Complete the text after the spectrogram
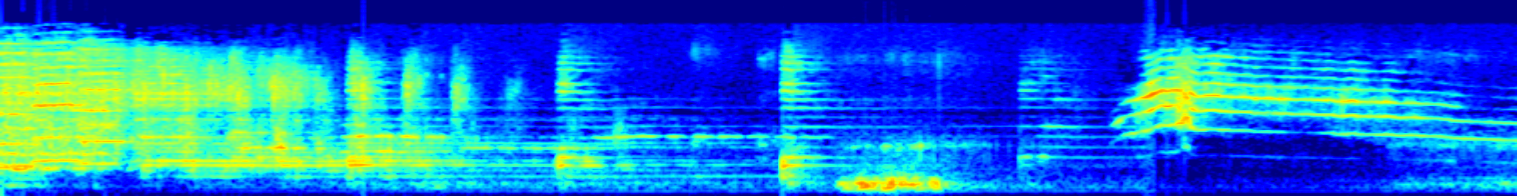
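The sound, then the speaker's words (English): Loud, drawn-out cat yowling at night, several long wavering wails with brief pauses, rising and falling in pitch, ending in a sharp rising howl. No talking. “Did you wake me up so I could listen to that cat concert?”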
